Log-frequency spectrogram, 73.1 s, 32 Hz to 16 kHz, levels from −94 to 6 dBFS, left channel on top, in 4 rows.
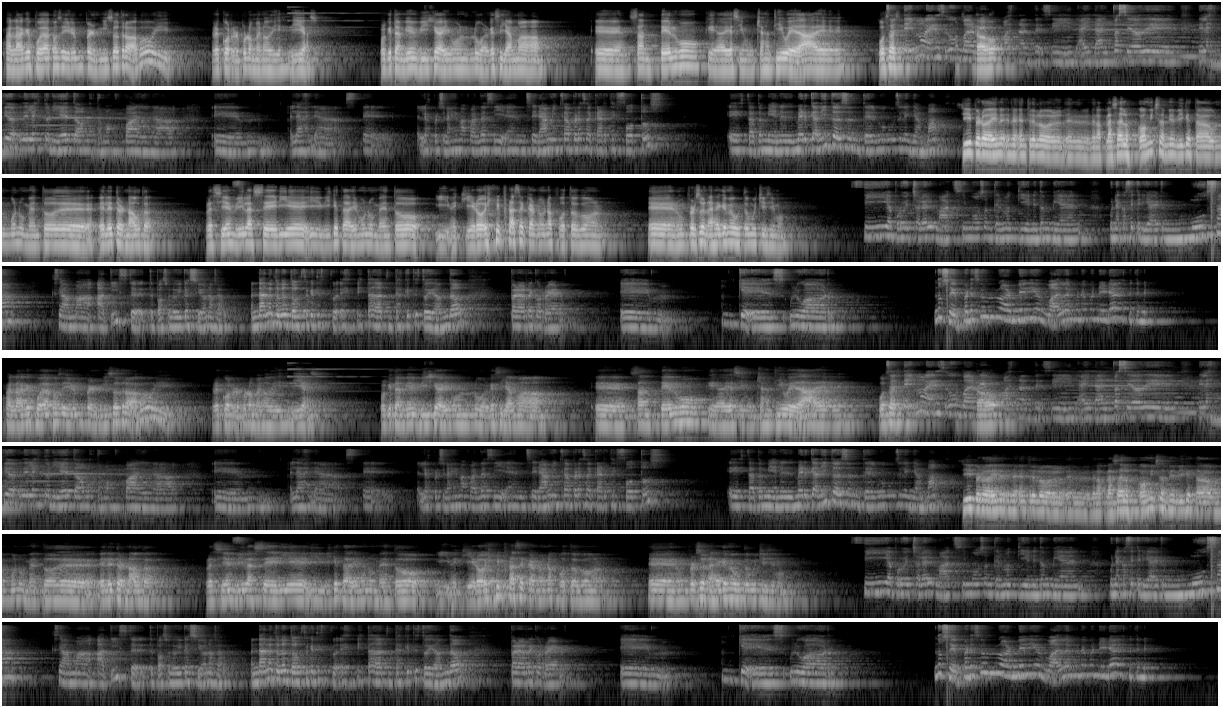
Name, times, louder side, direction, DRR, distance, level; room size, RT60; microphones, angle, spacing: voice 1, 0.1-2.5 3.2-4.7 5.7-8.1 8.9-12.6 13.2-13.5 14.6-15.0 32.7-38.8 39.6-45.6 46.3-48.3, left 7 dB, 85° left, 11 dB, 0.3 m, -24 dB
sound 1, 4.3-5.7, left 2 dB, 60° right, 2.0 m, -51 dB
voice 2, 6.3-6.6 13.3-21.2 21.5-22.3 22.6-23.4 23.7-24.2 24.5-28.2 29.2-32.4 49.5-55.1 55.6-58.3 58.6-62.1 62.5-63.3 64.1-64.9 65.6-67.4 68.8-72.0, left 2 dB, 10° left, 6 dB, 0.5 m, -39 dB
sound 2, 15.8-21.0, equal, 45° right, 1.3 m, -50 dB
6.5 x 4.0 x 6.0 m, 1.5 s
head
